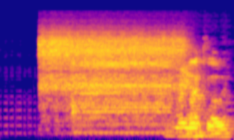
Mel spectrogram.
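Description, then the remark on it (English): A loud, harsh electronic buzz from a quiz buzzer pressed by a contestant buzzing in to answer a football quiz question cuts in abruptly and holds steady for about a second and a half before a voice starts speaking as it fades out. “Oh, that's a buzz in for him.”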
